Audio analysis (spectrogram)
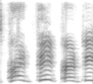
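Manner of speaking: high, eager mock fan calls; imitated excited fans. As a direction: call out like star-struck picture hunters. Imitates people wanting pictures with dad.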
